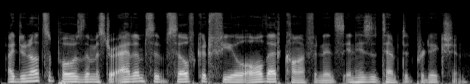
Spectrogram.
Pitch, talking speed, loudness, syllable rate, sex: 115 Hz, 215 wpm, -18 LUFS, 6.1 syllables/s, male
